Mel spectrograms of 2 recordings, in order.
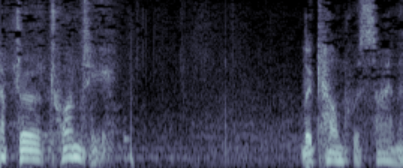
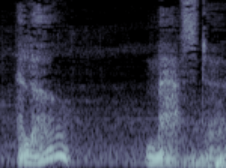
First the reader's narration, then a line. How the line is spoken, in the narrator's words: whispered in his ear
